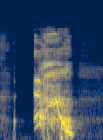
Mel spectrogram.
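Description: A single loud, rasping cough bursts out for about half a second after a brief faint catch of breath, harsh and throaty, then trails off into quiet background noise with no one speaking.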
